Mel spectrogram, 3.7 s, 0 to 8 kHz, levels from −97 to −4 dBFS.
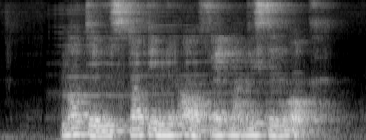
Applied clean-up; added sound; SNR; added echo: neural separator model SepFormer DNS4.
